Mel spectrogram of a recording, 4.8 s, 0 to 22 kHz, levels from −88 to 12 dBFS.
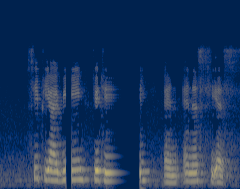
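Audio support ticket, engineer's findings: Playback stall, 1.31–1.44 s. Output goes silent for about 120 ms mid-flow. Likely cause: player buffer underrun or blocked audio thread on the receiving end, starving the output device until data flowed again.

Long network dropout, 2.13–2.83 s. Last sound extended as a decaying buzz or hiss, then about 230 ms of near-silence; roughly 0.4 s of content never played. Receiver concealment filled the gap from the prior frame. Likely cause: packet loss burst with delay shift around 0.3 s.

Jitter buffer speed-up, 2.91–4.36 s. Audio runs about 7% fast at unchanged pitch; delivery sounds hurried. Jitter buffer was over target, so short pitch-period segments were repeatedly cut, about a tenth of a second in total. Opus call path, top end cut at 12 kHz.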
